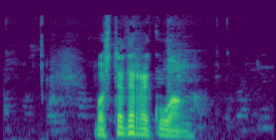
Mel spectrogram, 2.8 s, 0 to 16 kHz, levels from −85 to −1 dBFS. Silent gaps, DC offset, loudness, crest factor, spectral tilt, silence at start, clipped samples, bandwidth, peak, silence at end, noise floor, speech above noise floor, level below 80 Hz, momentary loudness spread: none; under 0.1%; -22 LUFS; 22 dB; -5 dB/octave; 0.4 s; under 0.1%; 11.5 kHz; -4 dBFS; 0.8 s; -57 dBFS; 36 dB; -48 dBFS; 24 LU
